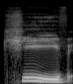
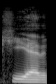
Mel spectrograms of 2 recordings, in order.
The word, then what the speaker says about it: Kyiv: I've been told that it is pronounced Kyiv if you are Ukrainian and Kiev if you are Russian. So there are different pronunciations based on the culture.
